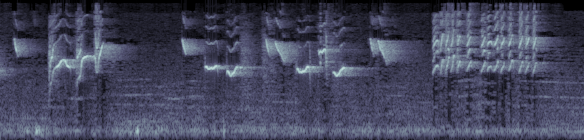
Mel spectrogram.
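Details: Sharp, twisting whistled chirps come in short bursts from a cucak kinoi white-eye meant to lure other birds, finishing with a rapid, very high buzzy trill.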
